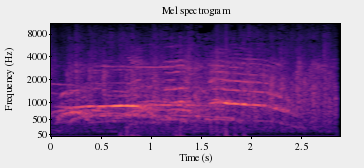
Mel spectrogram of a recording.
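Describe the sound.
A crowd applauds and cheers steadily for a few seconds, with a dense wash of clapping mixed with loud whoops and voices rising and falling.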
